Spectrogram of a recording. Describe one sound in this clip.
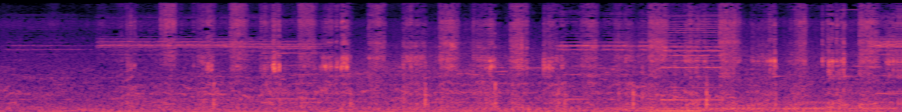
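Ice scrapes and crunches as a block of ice is shaved.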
